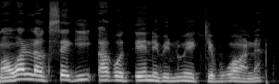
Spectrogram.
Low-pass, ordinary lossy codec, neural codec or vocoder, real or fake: none; none; vocoder, 44.1 kHz, 128 mel bands, Pupu-Vocoder; fake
